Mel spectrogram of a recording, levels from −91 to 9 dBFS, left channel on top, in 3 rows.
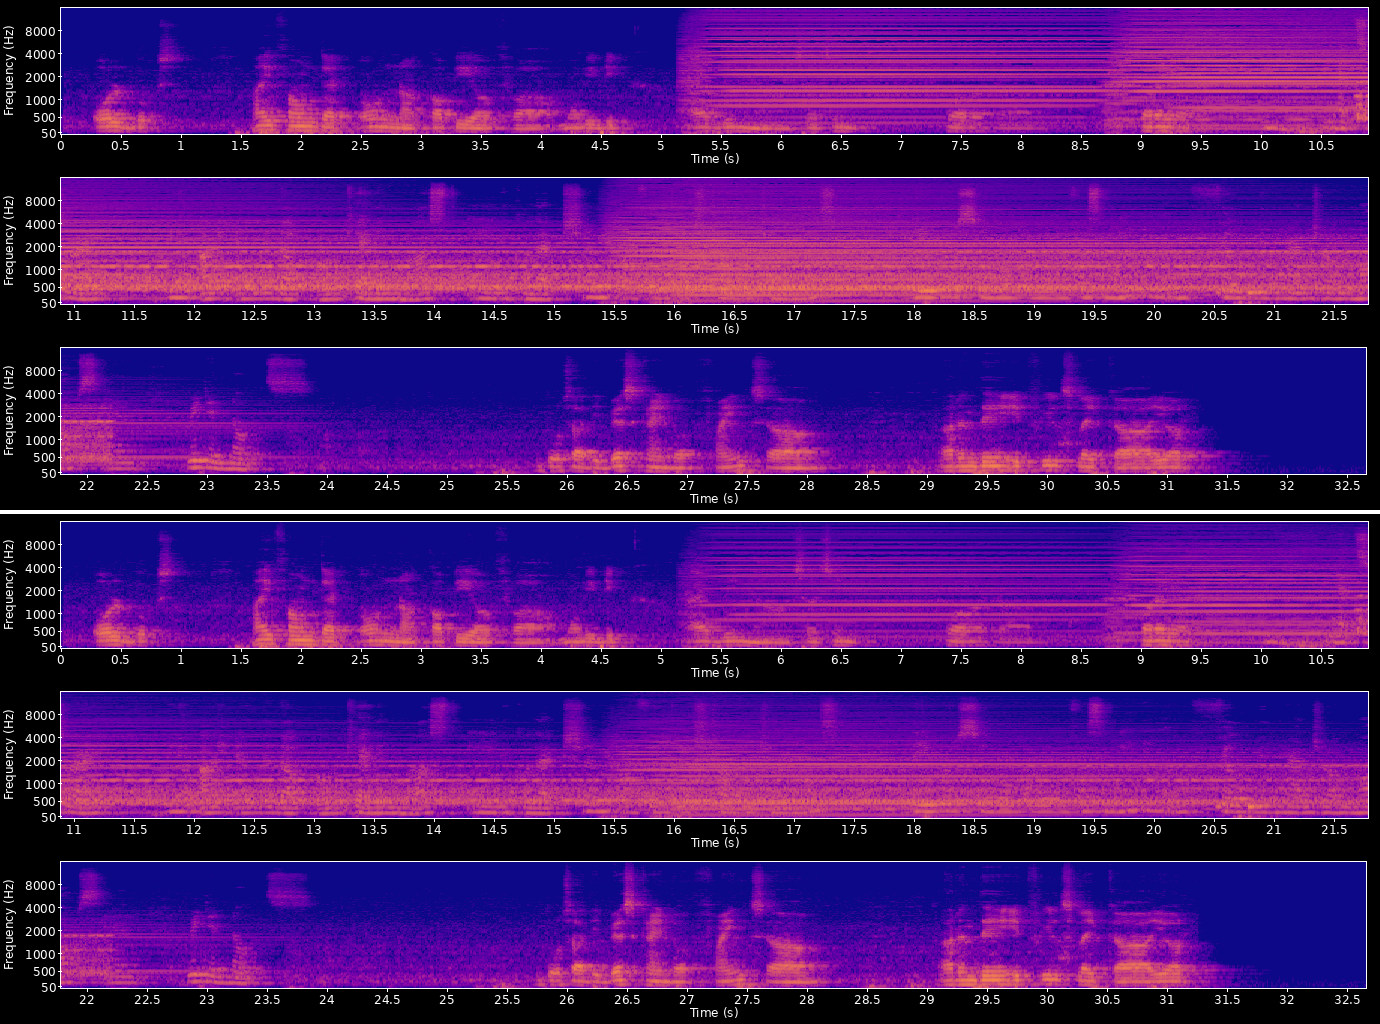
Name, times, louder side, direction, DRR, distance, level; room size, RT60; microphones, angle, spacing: voice 1, 0.3-0.9 1.6-4.6 5.2-6.6 7.4-8.1 9.0-9.4 25.8-28.1 29.1-31.3, right 1 dB, 25° right, 0.7 m, -31 dB
sound 1, 5.1-23.3, left 6 dB, 50° left, 1.1 m, -34 dB
voice 2, 10.0-11.2 11.8-17.3 17.8-22.4 22.8-23.8, left 2 dB, 20° left, 2.7 m, -36 dB
sound 2, 10.8-22.2, left 6 dB, 80° left, 0.5 m, -32 dB
15.0 x 7.4 x 5.1 m
head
